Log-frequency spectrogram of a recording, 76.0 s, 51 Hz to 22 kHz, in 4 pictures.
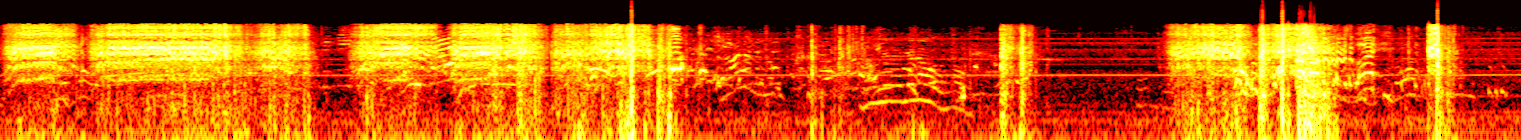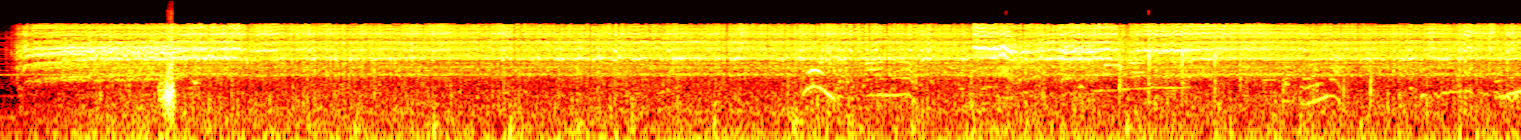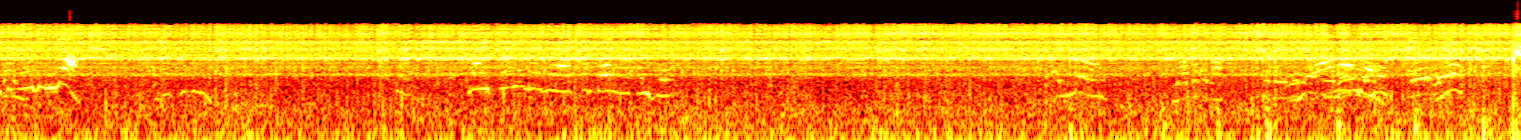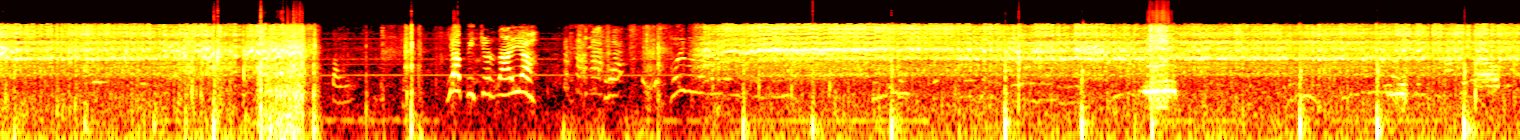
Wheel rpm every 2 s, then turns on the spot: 110, 140, 90, 150, 40, 0, 0, 100, 70, 60, 210, 230, 230, 240, 230, 230, 220, 230, 230, 230, 230, 230, 230, 230, 230, 230, 230, 230, 230, 220, 110, 10, 20, 200, 230, 220, 230, 230.
8-10 14-16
